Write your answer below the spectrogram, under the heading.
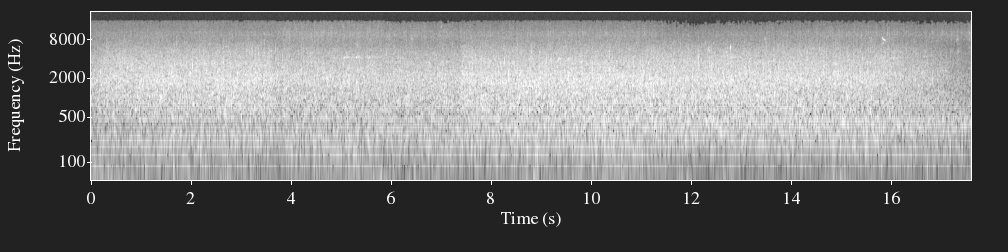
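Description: Steady rushing of flowing water, as of a stream, running evenly throughout.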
